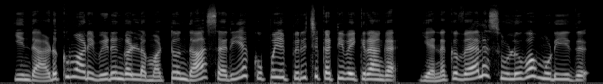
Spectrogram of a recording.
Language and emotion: Tamil, happy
